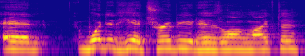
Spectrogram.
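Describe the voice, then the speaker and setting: Guy hosting a relaxed chat, voice a bit high, kinda rambly and thoughtful. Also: unhurried. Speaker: interview host. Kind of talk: casual conversational interview.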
